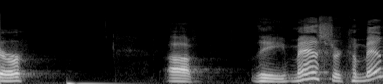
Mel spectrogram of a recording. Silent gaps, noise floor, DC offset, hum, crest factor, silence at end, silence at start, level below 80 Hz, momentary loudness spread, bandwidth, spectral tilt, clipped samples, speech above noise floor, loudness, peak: none; -52 dBFS; under 0.1%; none; 18 dB; 0 s; 0 s; -46 dBFS; 7 LU; 9.8 kHz; -6.5 dB/octave; under 0.1%; 36 dB; -18 LUFS; -2 dBFS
